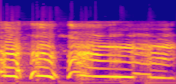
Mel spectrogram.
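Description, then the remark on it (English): Loud, strained, muffled wailing and crying from a man gagged beneath gauze and tape after both his feet are shattered with a sledgehammer, with a few sharp sobbing bursts that swoop up and down in pitch before settling into a long, high, quavering wail. “Among the muffled wailing and crying, the woman smiled at her handiwork.”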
